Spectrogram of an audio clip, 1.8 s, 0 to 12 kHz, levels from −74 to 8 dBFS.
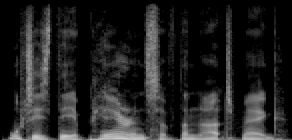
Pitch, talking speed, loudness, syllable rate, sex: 105 Hz, 230 wpm, -17 LUFS, 6.2 syllables/s, male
